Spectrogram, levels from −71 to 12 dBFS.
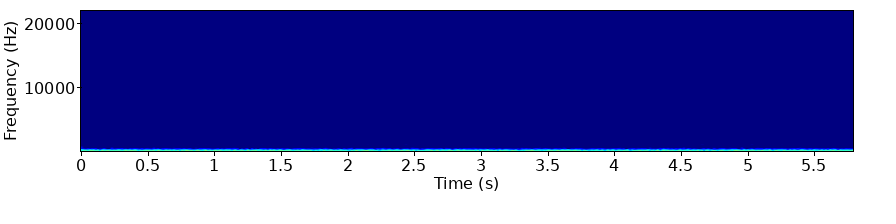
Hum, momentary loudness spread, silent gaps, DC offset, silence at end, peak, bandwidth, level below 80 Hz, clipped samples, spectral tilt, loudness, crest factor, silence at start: none; 2 LU; none; under 0.1%; 0 s; -26 dBFS; 8.2 kHz; -42 dBFS; under 0.1%; -9.5 dB/octave; -40 LUFS; 12 dB; 0 s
